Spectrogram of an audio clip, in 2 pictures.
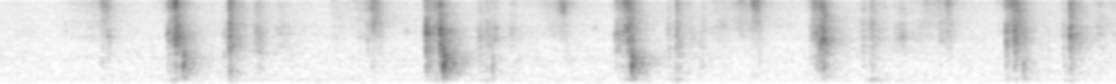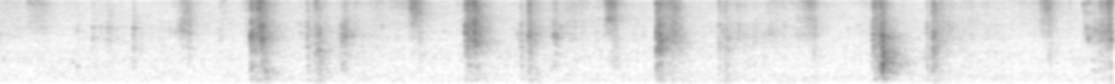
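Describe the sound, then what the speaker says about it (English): Tarot cards are shuffled repeatedly, a steady run of crisp riffling bursts with short pauses between, close by and otherwise quiet. "Okay, so I'm going to shuffle this."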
